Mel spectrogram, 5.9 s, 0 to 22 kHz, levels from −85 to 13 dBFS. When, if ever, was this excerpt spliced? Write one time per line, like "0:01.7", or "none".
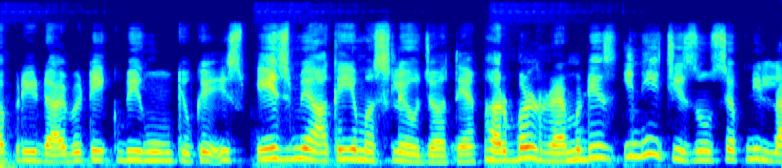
0:03.6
